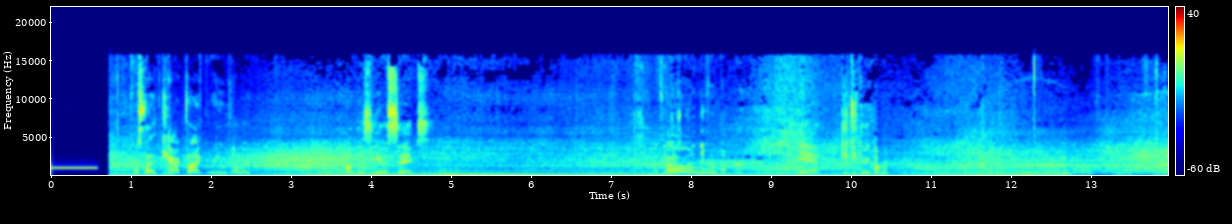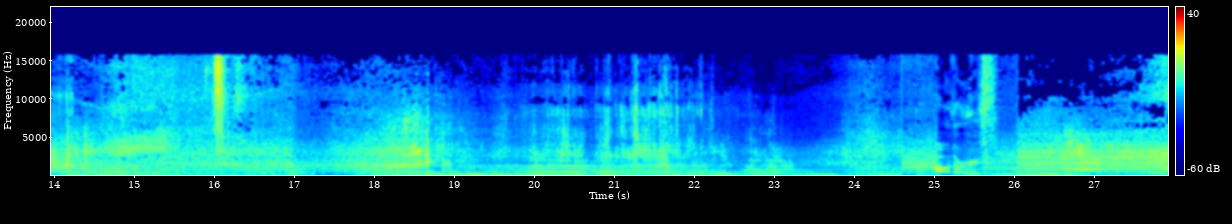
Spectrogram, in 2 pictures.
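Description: A sports car engine roars loudly as it accelerates past.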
